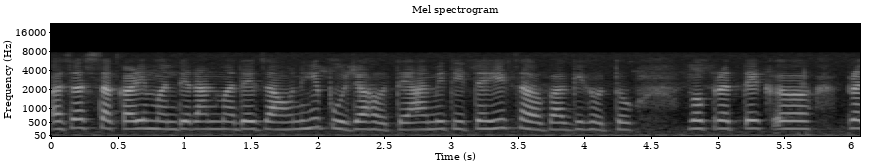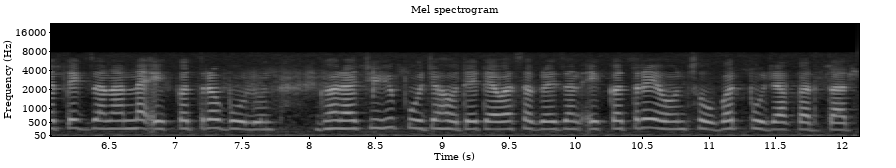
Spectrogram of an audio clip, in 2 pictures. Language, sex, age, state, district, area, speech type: Marathi, female, 18-30, Maharashtra, Thane, urban, spontaneous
